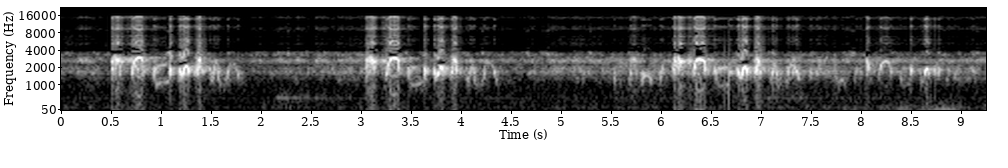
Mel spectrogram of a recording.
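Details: Pack of African painted dogs at Pete's Pond, first visit after researchers released them on April 5, 2008: squeaky, bird-like chirps with bending pitch come in two-second flurries separated by quieter pauses, against constant high background buzzing.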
